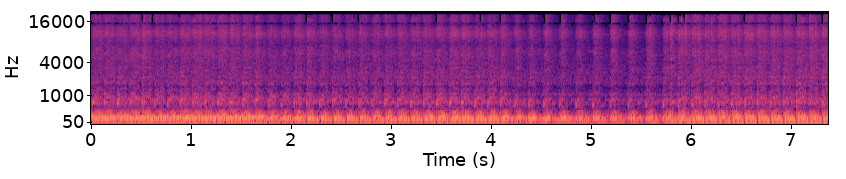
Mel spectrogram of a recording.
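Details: Chevrolet C10 with LS swap, open headers, first start after rewiring with makeshift relay: loud choppy V8 burble, even pulses at fast idle, no misses or knocks; heat gun confirms all cylinders firing, normal running.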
